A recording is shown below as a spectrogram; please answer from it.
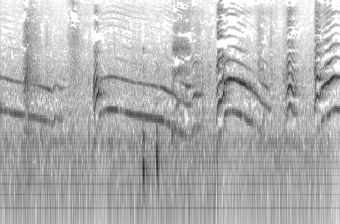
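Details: Puppies howling over one another with repeated high, falling howls and short yips, some overlapping, over a steady background hiss.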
